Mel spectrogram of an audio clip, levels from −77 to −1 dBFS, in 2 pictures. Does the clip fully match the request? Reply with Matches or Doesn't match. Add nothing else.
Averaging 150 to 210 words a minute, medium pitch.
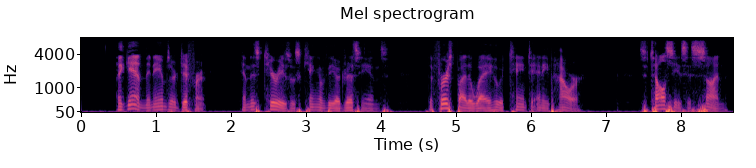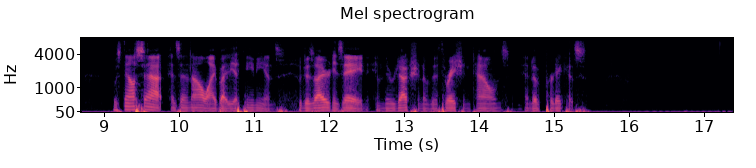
Doesn't match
